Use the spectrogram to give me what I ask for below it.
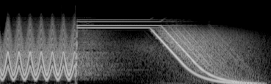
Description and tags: Laser02rev
Retro laser sound. Made on an Alesis Micron.
synthesizer, alesis, micron, laser, sci-fi, zap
